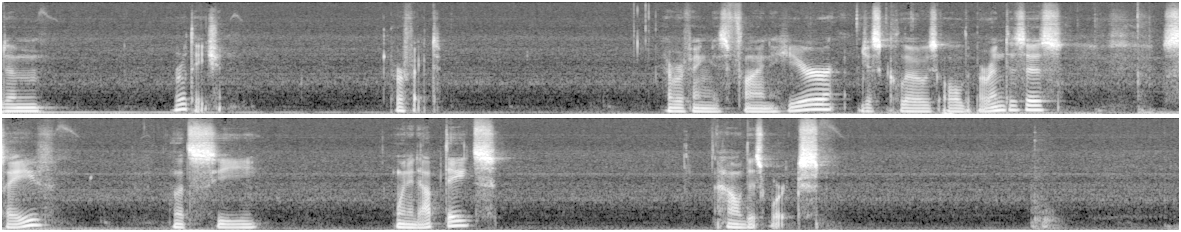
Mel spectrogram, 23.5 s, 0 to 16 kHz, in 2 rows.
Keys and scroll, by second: 0.0-1.2 typing, 9.6 ), 12.1 ctrl+s.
